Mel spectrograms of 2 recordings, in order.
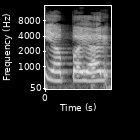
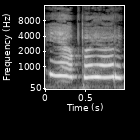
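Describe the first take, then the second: First: Said in the usual way. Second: Higher, louder, breaking into sobs; anguished cry. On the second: Acted. Girl begs to know who her father is, sobbing. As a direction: cry the question out in despair.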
